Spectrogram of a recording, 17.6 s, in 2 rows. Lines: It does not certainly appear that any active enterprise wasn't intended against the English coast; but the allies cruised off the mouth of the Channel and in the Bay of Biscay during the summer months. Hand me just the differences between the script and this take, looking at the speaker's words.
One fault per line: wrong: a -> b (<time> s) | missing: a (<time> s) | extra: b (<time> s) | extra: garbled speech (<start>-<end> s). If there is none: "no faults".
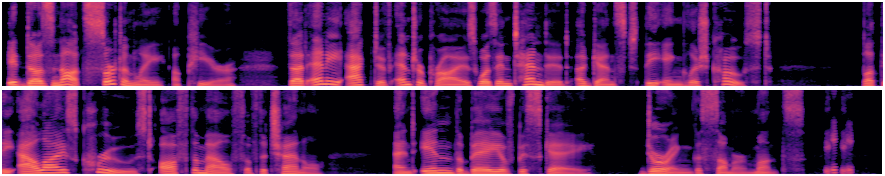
wrong: wasn't -> was (4.7 s)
